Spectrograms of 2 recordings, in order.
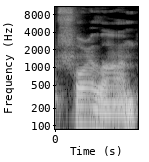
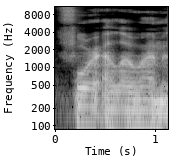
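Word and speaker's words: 4-LOM: I've always called him Forlom, but apparently 4LOM is the correct pronunciation.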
